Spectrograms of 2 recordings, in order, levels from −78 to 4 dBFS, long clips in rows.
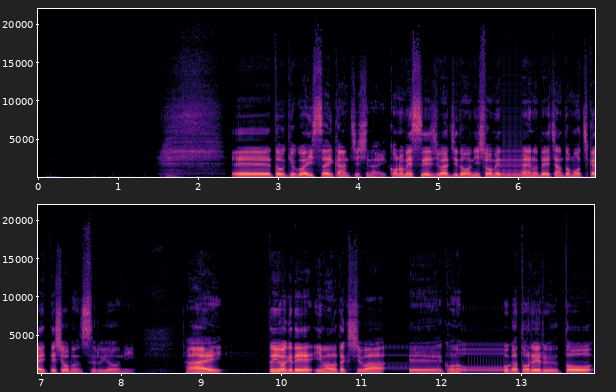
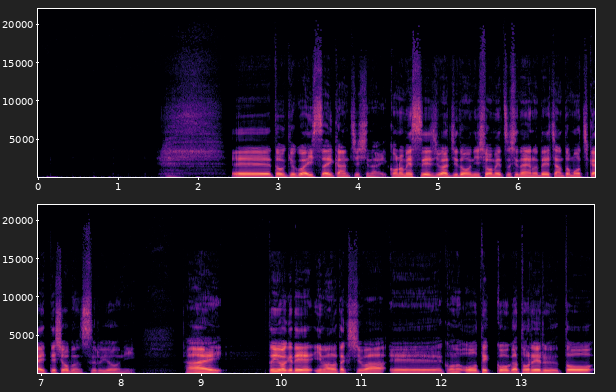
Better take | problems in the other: second | audio freezing; at 6 s, at 11 s and at 12 s

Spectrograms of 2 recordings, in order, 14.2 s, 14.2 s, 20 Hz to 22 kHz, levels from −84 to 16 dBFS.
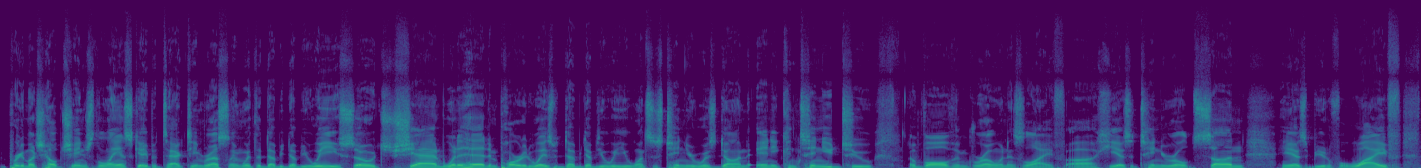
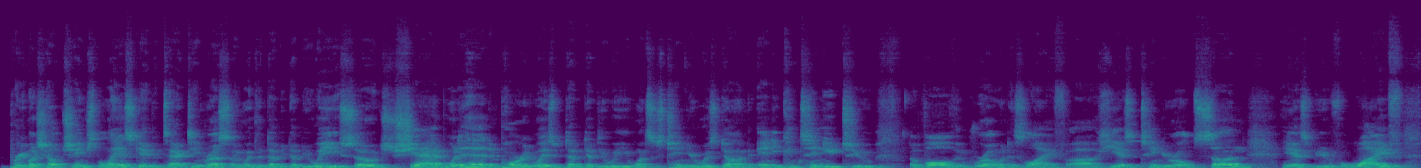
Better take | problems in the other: first | off-mic speech; far // room echo; slight; dies away in 0.4 s

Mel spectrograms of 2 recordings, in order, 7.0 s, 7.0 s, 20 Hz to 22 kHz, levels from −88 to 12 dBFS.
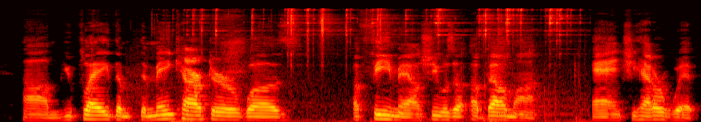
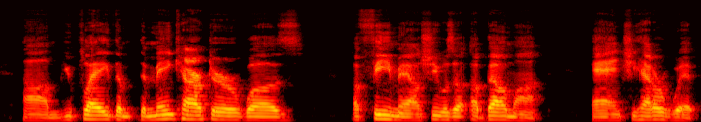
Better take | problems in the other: second | jangling keys; noticeable; from 1.5 to 5.5 s; peak 4 dB below the speech

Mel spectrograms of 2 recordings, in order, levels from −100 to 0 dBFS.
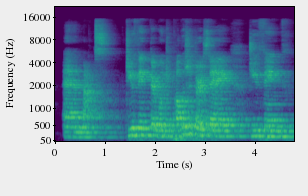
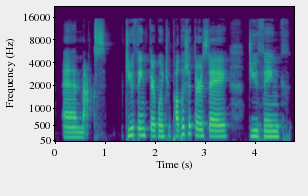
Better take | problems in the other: second | room echo; noticeable; dies away in 1.3 s // off-mic speech; far

